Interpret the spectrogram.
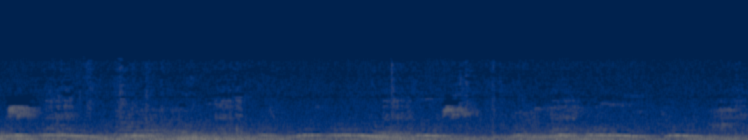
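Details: Spotted dove cooing in a small garden, a continuous run of mellow two-part coos with gentle rises and falls, accompanied by brief high chirps from other birds.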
